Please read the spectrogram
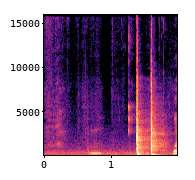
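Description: Two sharp knocks on a hard surface in quick succession, as tarot cards are handled at a table.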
